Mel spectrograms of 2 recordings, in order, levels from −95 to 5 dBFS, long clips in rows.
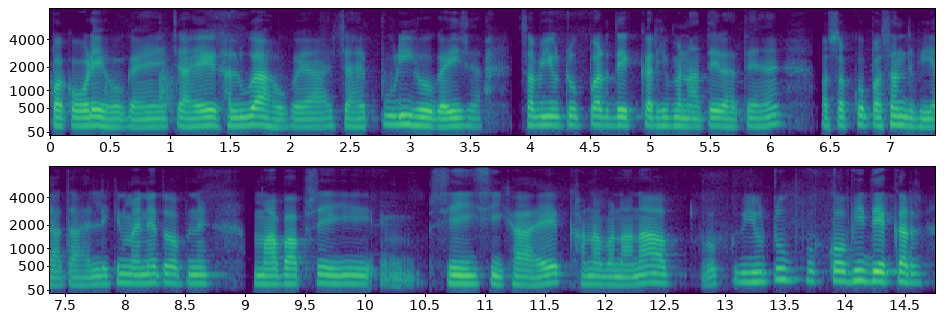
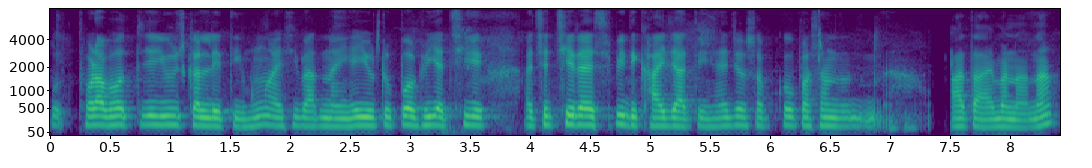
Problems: none marked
